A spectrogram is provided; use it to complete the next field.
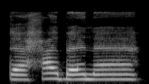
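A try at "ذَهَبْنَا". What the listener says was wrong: Very good. Dhahabna. Dhahabna. You do the bouncing on the letter ba. Good job.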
